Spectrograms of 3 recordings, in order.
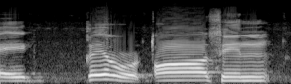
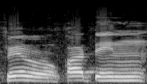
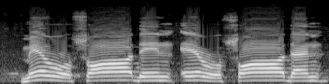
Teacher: را ساکن ہے اس سے پہلے زیر ہے لیکن بعد میں چونکہ حرف مستعلیہ آ گئی تو یہ قانون ہے کہ اس کو موٹا پڑھیں گے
